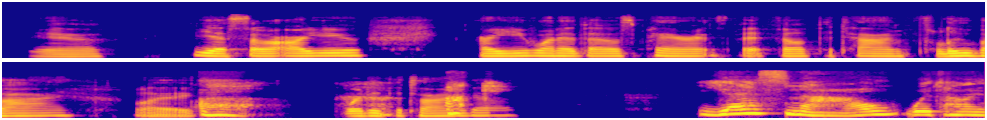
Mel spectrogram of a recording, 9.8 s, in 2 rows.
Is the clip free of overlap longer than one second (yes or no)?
yes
